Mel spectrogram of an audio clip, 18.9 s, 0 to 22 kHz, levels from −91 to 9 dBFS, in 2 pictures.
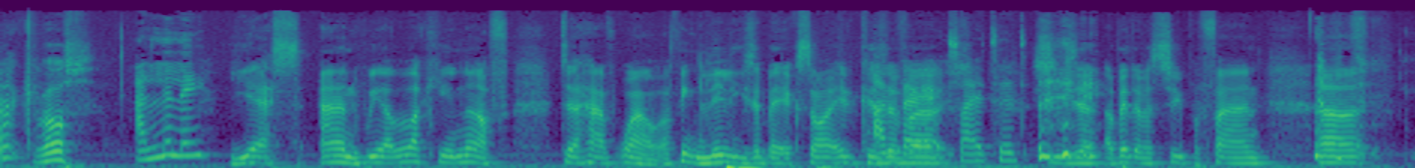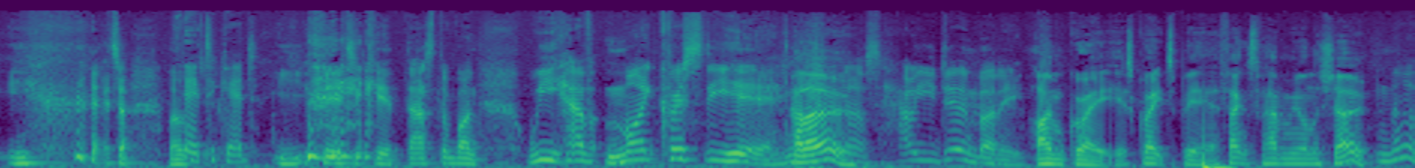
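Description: Two phantom power thumps land at 4.83 s and 17.44 s: supply switching on a live input pushes a DC step through the coupling capacitors, giving a deep thud peaking at about -10 dBFS, then about -6 dBFS. Each shows as a low-frequency waveform swell decaying over roughly 70 ms and 60 ms respectively.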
